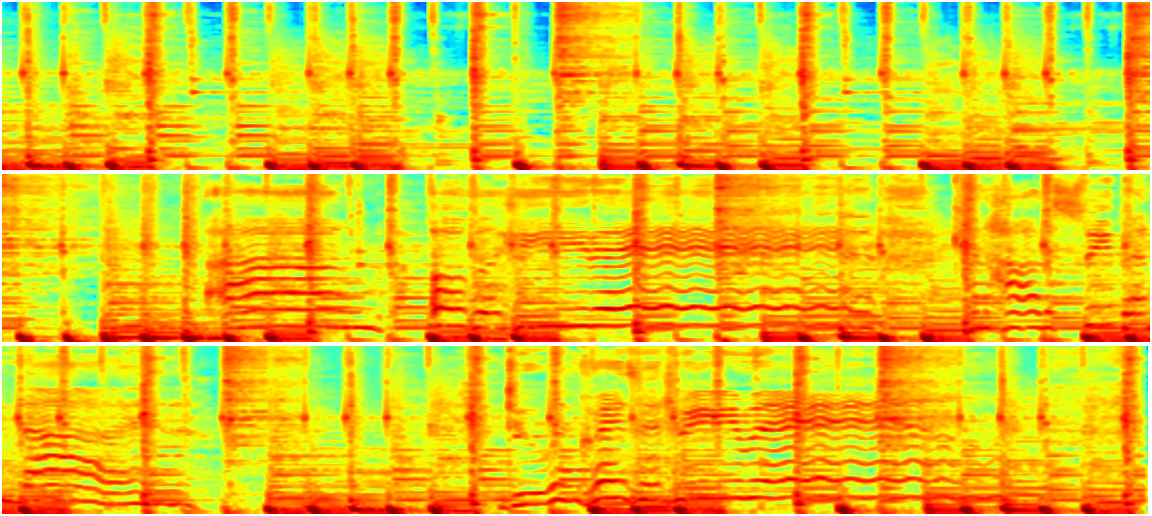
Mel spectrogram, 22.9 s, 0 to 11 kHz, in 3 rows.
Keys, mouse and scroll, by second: 0.7-3.4 drag, 4.5-7.5 drag, 8.0 ctrl+s, 8.8-11.8 drag, 12.4 ctrl+s, 13.1 click, 14.5 click, 15.7 scroll up 1, 16.7 scroll down 1, 17.8 ctrl+s, 19.8 click, 20.4-22.9 drag.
